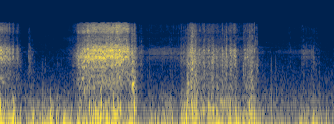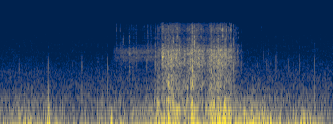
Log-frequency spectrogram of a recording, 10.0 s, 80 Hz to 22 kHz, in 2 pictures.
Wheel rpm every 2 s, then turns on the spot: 50, 20, 0, 20, 0.
2-4 6-8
